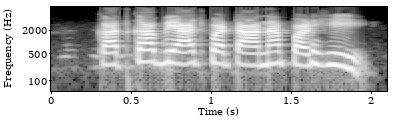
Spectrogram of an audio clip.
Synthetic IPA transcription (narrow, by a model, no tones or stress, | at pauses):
kɐt̪kabjaːd͡ʒpɐʈaːnapɐɽ̤iː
